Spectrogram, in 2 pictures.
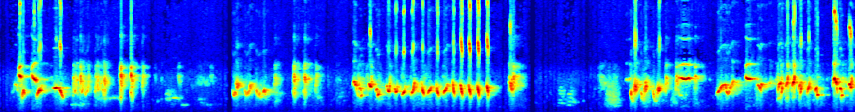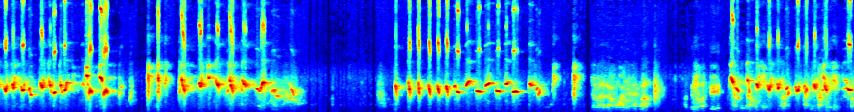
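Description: A small songbird sings a fast, varied chattering song with short pauses.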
